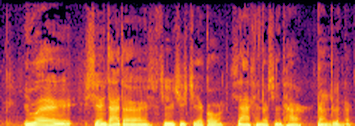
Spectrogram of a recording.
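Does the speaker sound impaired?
Yes: hearing impairment; uses hearing aids; wears hearing aids; host hints hearing loss may be audible to listeners, says can speak well.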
